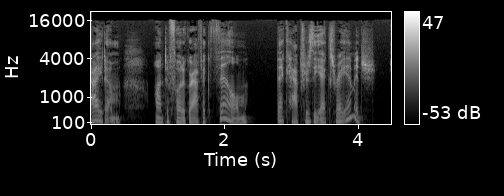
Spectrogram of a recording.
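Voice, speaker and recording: Recorded in a dry, close sound with no echo, a woman speaks. She has an American accent and a moderate pace. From US, Detroit. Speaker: podcast co-host. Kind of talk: scripted narration; casual chat.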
